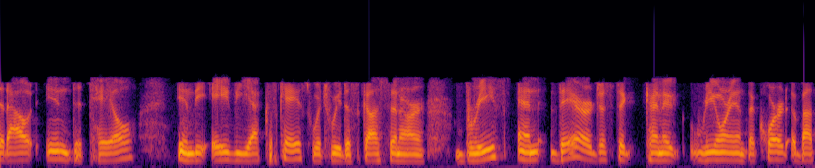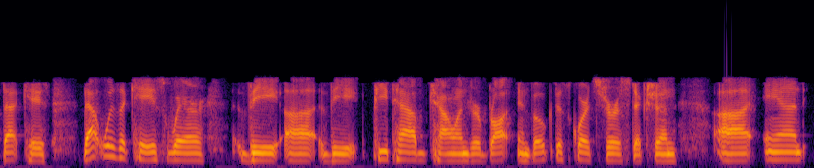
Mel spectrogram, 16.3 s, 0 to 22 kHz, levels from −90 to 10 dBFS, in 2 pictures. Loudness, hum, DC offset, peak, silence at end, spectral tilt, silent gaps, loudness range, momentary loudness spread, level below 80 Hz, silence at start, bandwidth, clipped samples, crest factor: -18 LUFS; none; under 0.1%; 0 dBFS; 0.1 s; -3.5 dB/octave; none; 1 LU; 6 LU; -66 dBFS; 0 s; 4 kHz; under 0.1%; 18 dB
